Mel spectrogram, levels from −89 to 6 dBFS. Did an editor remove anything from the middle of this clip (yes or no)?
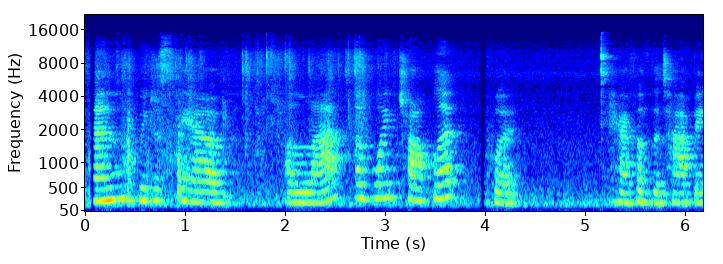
yes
